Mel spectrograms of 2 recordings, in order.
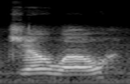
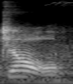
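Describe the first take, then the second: First: The name is drawn out into two syllables. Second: The name is said as one syllable. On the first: The speaker calls it wrong. "Why do you say like Joe-O?" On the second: The speaker calls it right. "You can literally say it with one syllable"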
